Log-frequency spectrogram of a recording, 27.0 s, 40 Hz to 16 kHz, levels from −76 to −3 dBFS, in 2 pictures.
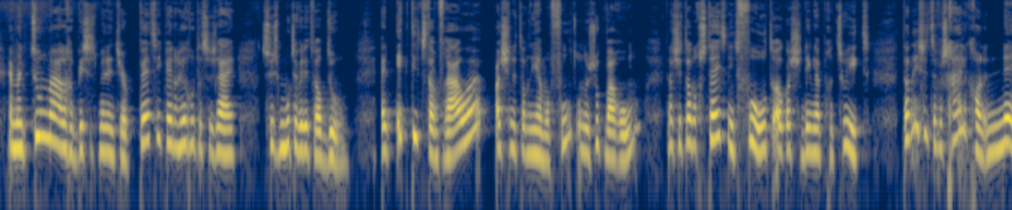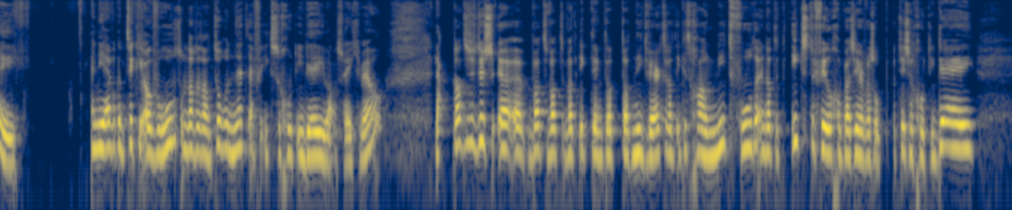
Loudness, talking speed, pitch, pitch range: -16 LUFS, 250 wpm, 220 Hz, 195-255 Hz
